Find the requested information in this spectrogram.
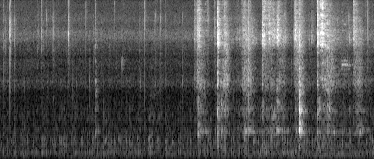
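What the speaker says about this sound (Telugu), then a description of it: "ఇది గోందు వేయించుకోవాలి ఇట్లా." Edible gum (gond) frying in a pan is stirred with a metal spoon, giving soft crackling and patter under quiet scraping, then louder clinks and scrapes against the pan toward the end.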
